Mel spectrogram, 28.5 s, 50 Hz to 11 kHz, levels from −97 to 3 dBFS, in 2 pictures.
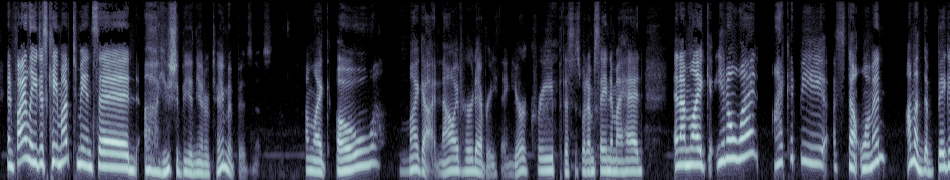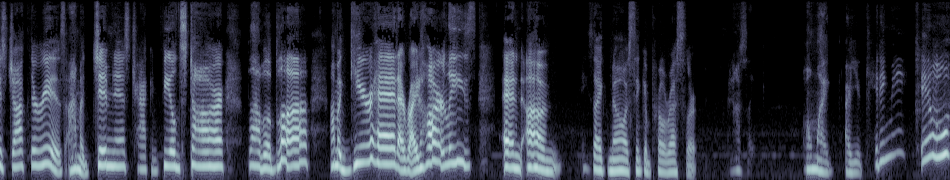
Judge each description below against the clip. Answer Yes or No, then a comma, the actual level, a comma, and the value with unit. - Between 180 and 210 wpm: Yes, average, 200 wpm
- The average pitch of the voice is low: No, high, 200 Hz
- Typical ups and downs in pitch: No, wide, 7.4 semitones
